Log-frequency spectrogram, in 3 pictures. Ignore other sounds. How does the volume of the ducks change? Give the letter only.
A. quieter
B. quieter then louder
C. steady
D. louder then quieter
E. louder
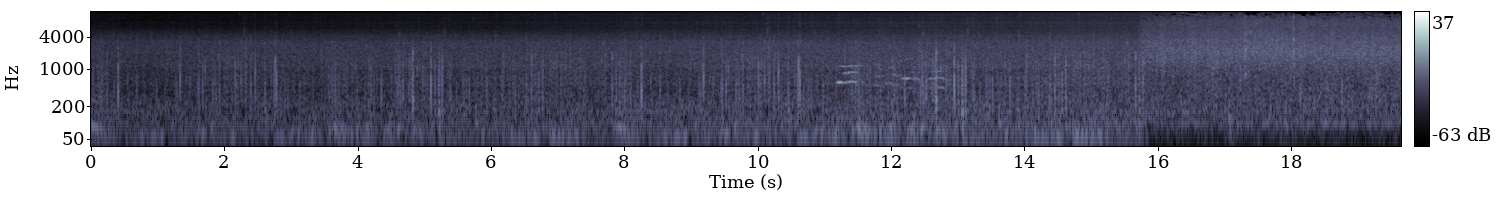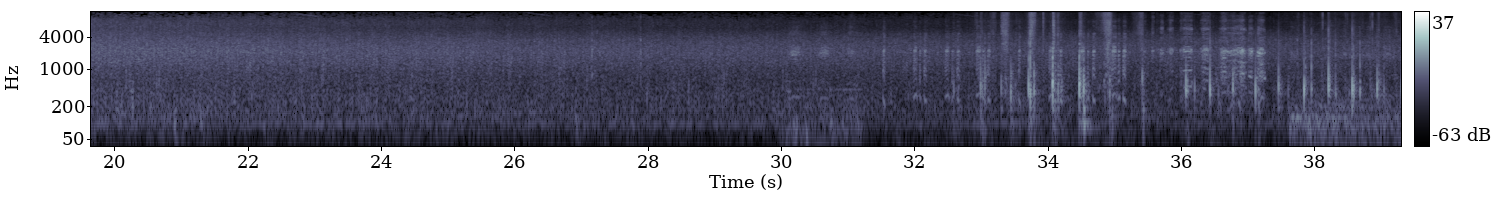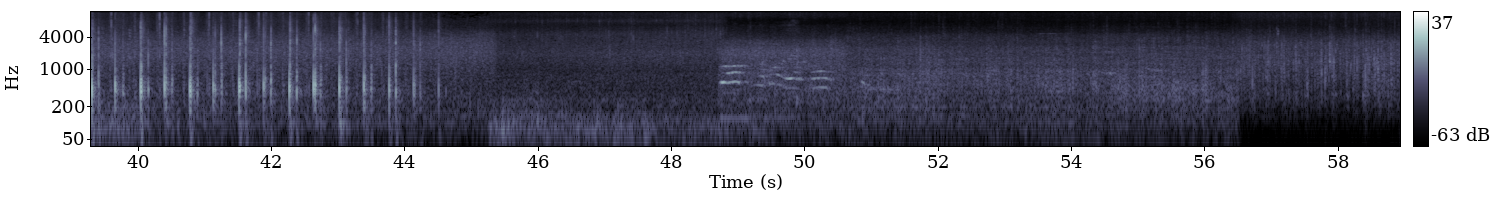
D.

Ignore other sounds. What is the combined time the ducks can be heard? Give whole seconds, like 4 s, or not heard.
10 s.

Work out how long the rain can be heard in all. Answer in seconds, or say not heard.
59 s.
